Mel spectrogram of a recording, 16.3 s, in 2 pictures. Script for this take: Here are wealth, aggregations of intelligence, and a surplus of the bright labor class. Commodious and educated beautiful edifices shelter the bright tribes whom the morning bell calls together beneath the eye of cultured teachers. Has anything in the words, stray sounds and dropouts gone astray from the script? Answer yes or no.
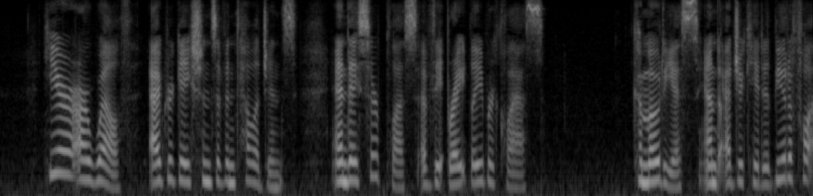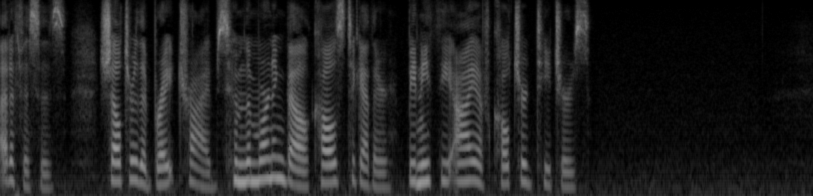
no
